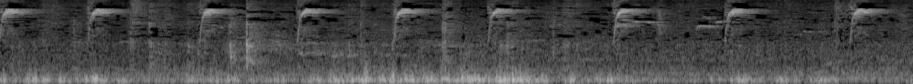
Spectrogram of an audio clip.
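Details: Small siri-siri singing, recorded for training other songbirds: sharp, very high falling notes repeated a little more than once a second at an uneven pace, over constant low background noise.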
